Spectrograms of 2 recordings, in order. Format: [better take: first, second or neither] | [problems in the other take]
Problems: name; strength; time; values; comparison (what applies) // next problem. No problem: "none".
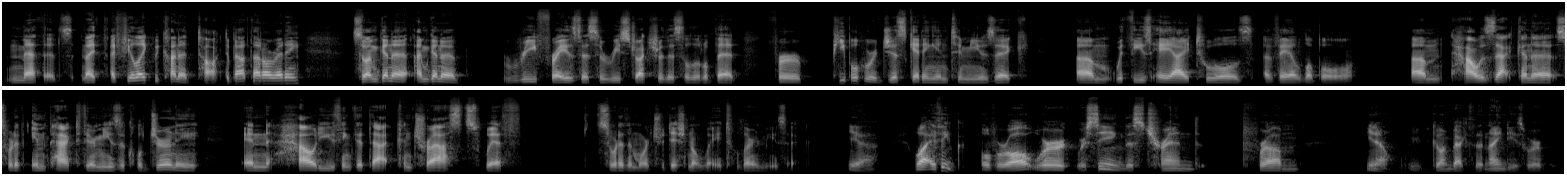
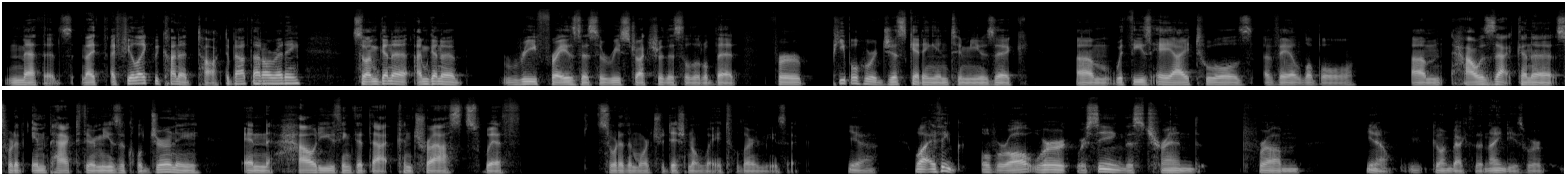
second | thin; very; fading below 600 Hz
